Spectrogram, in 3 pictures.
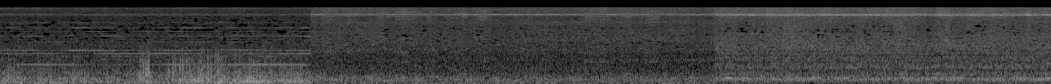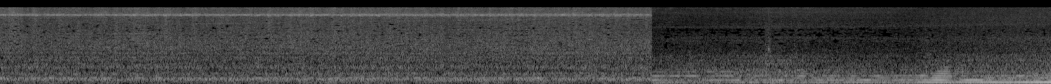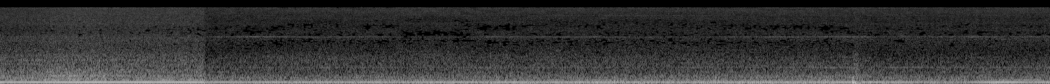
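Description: KC-130J Super Hercules turboprop engines with six-bladed propellers running. The sound jumps between steady sections: a loud high whine with a strong hiss through the middle, then a low steady propeller hum in the second half.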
